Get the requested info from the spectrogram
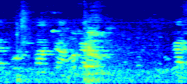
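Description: Faint, scattered voices and chatter in a basketball gym, quieter in the second half.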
